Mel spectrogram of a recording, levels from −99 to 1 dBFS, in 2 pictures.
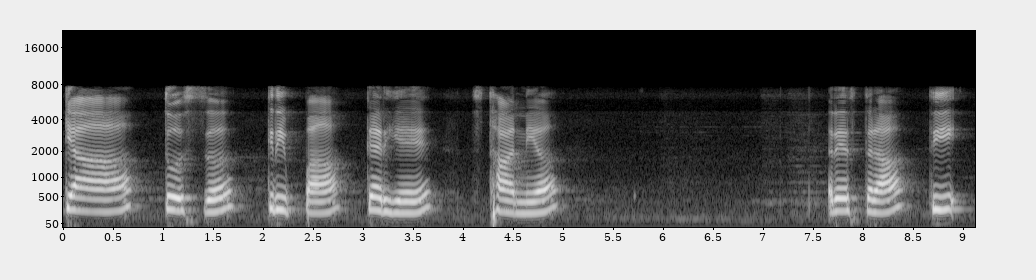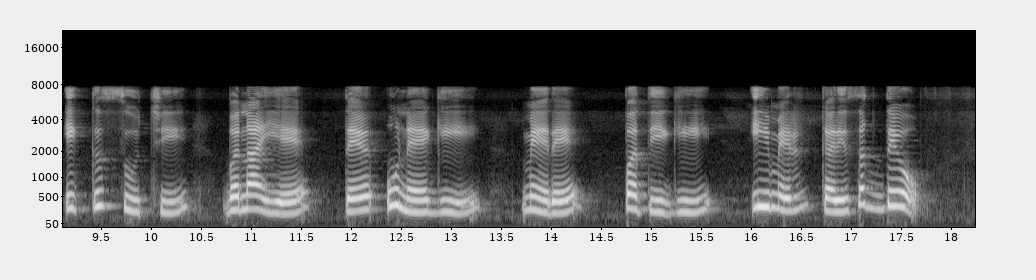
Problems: background sounds at intervals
